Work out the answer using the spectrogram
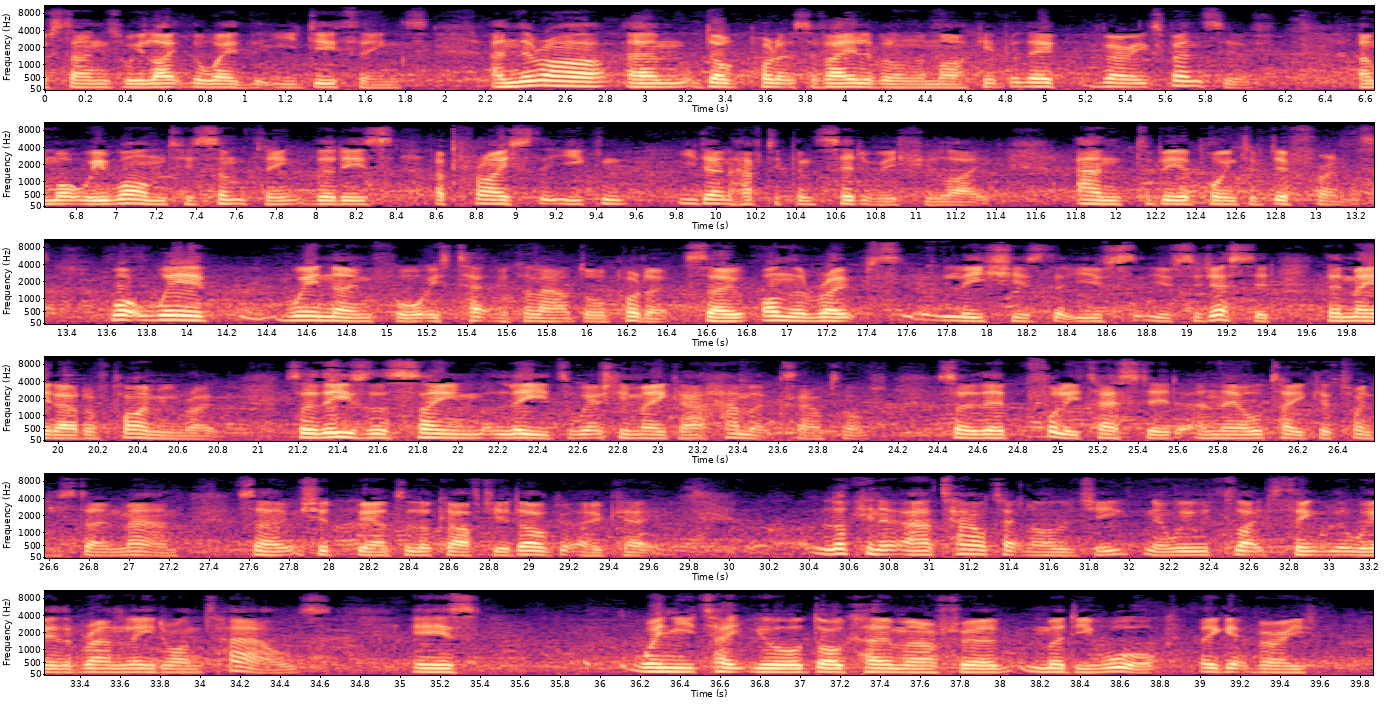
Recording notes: More interviews recorded at the 2006 Harrogate Trade Fair for the Outdoor Industry.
